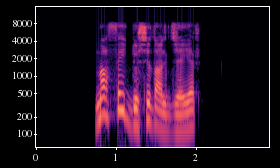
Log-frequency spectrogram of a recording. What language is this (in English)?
Kabyle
